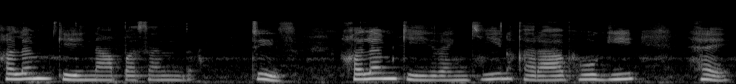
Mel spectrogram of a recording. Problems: constant background noise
